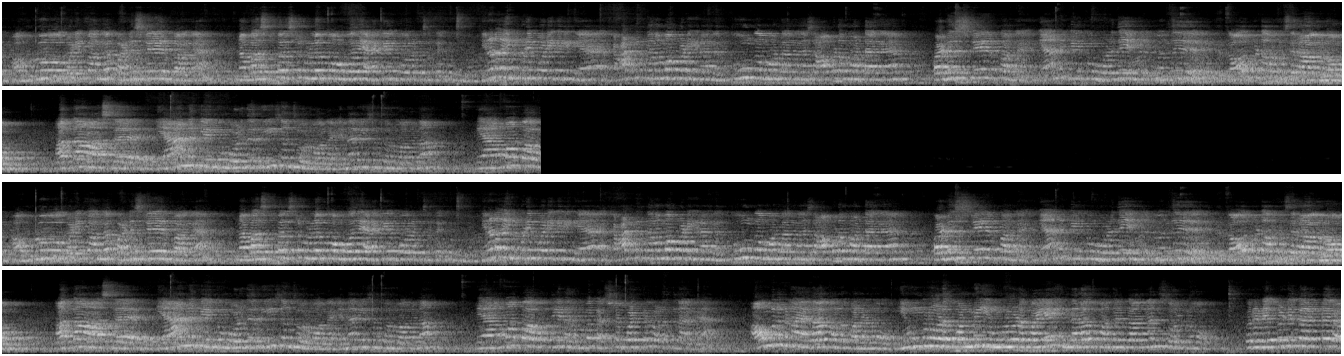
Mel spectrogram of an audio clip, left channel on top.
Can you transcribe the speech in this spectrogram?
அவ்வளோ படிப்பாங்க, படிச்சுட்டே இருப்பாங்க. நான் ஃபர்ஸ்ட் உள்ள போகும்போது எனக்கே போர் அடிச்சது. ஏன்னா இப்படி படிக்கிறீங்க, காட்டுத்தனமா படிக்கிறாங்க, தூங்க மாட்டாங்க, சாப்பிட மாட்டாங்க, படிச்சுட்டே இருப்பாங்க. ஏன்னு கேட்கும் பொழுது எங்களுக்கு வந்து கவர்மெண்ட் ஆஃபீஸர் ஆகணும் அதான் ஆசை. ஏன்னு கேட்கும் பொழுது ரீசன் சொல்லுவாங்க. என்ன ரீசன் சொல்லுவாங்கன்னா, என் அம்மா அப்பா வந்து என்னை ரொம்ப கஷ்டப்பட்டு வளர்த்துனாங்க, அவங்களுக்கு நான் ஏதாவது ஒன்று பண்ணணும், இவங்களோட பொண்ணு இவங்களோட பையன் இந்த அளவுக்கு வந்திருக்காங்கன்னு சொல்லணும். ஒரு டெப்யூட்டி கலெக்டர்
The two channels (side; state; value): left; drops out; at 18.8 s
